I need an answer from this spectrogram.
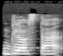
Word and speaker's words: Gloucester: Gloucester it's gloss Ester but trust me it's pronounced Gloucester okay and this school is located so where is Gloucester Gloucester is located in Southwest England and for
